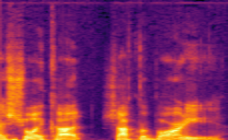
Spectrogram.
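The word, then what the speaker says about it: Saikat Chakrabarti: He is uh Shyot Shakraarti. Uh Sho, am I pronouncing your name correctly?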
